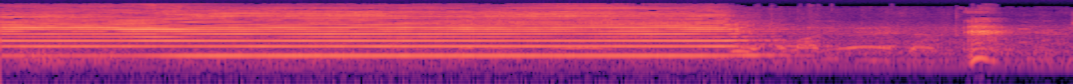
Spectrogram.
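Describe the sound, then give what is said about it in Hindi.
A passing train sounds one long, steady horn blast for several seconds, fairly loud, then it cuts off, leaving a softer rumble and scattered faint noises. “क्या अभी अभी तुमने सिंचन की आवाज़ सुनी”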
